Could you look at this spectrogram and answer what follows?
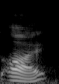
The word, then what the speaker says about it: Ai: You see these two letters, Ai. Some say it's Ai, some say it's, you know, it's just the most appropriate pronunciation is Ai, which is near Beth Aven, east of Bethel, and said to them, go up and spy out the land.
